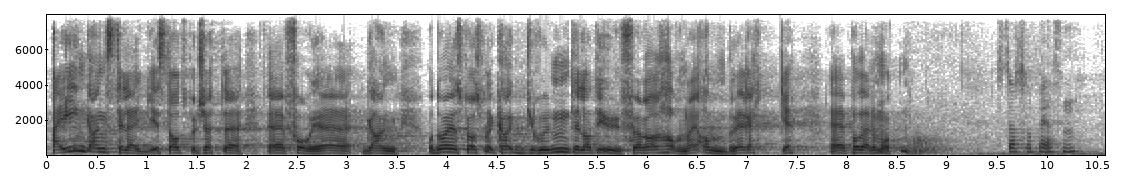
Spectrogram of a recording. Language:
Norwegian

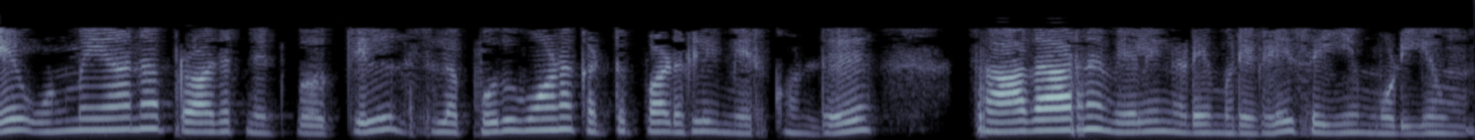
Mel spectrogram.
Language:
Tamil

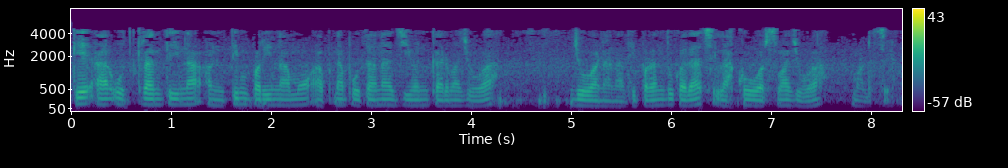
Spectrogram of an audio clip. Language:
Gujarati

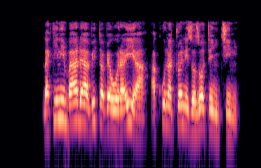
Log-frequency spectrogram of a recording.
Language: Swahili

